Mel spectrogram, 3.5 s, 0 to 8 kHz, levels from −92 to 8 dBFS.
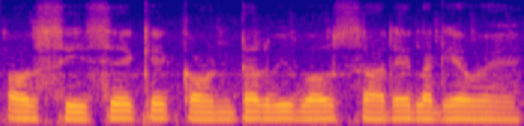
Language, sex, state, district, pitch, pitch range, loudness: Hindi, male, Uttar Pradesh, Lucknow, 125 Hz, 120-125 Hz, -15 LUFS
